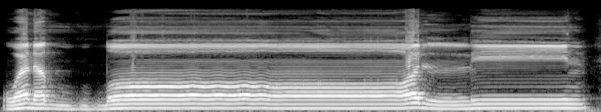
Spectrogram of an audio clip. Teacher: Untuk mad lazim musaqqal kalimi atau kalimi musaqqal panjangnya 6 harakat, maka panjangkan dhatnya dulu 6 harakat, kemudian sempurnakan di dha-nya, kemudian baru masuk ke huruf lam. Nah, tadi juga pada huruf sebelumnya dhatnya harus ada istitalah sedikit. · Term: mad lazim kalimi musaqqal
